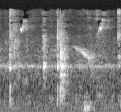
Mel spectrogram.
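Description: Faint eating sounds: a few light clicks of forks against plastic takeaway containers, with a short low thump and a brief falling squeak late on.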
